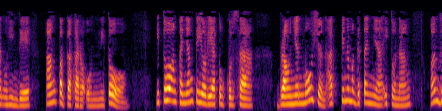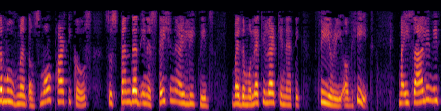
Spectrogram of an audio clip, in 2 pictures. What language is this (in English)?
Filipino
